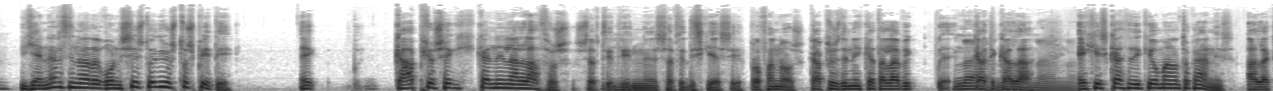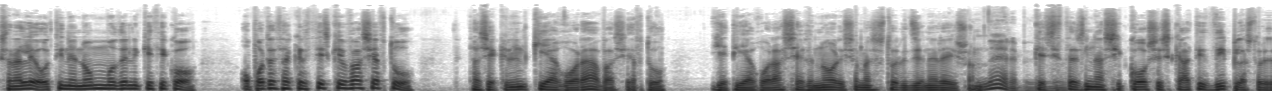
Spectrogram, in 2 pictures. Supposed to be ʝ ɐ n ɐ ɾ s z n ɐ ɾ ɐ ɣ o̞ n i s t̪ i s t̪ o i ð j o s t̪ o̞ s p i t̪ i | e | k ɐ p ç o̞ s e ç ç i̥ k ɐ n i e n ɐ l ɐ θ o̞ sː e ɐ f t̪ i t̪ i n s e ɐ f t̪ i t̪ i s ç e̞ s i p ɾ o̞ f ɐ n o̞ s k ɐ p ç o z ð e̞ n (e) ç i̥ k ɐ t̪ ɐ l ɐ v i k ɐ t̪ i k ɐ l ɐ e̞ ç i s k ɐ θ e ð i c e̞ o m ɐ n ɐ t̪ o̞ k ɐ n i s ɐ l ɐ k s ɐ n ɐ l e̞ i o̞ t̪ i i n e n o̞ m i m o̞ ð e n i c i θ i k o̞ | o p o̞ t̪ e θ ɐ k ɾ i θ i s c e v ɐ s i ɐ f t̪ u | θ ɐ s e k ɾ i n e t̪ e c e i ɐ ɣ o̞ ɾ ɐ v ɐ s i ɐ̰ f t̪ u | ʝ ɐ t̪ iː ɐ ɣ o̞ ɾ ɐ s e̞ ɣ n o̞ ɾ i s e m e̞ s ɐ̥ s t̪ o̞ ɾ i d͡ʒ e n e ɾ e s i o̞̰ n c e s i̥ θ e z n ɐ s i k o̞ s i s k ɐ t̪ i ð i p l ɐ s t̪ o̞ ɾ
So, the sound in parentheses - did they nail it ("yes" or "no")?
yes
